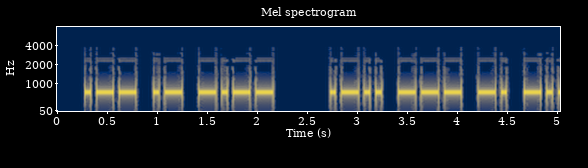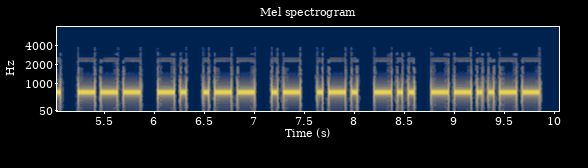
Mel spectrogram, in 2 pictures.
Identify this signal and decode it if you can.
Morse code, heard as a keyed tone, about 21 wpm, 700 Hz. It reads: WAY LONDONWARD,
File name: Book One / 12-Chapter 12 - 21 WPM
